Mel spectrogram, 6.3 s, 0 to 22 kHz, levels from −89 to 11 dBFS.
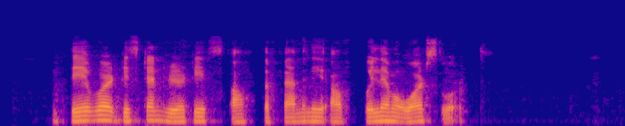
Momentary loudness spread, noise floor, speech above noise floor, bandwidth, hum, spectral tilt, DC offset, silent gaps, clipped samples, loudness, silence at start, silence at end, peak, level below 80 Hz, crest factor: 8 LU; -79 dBFS; 60 dB; 7.2 kHz; none; -5.5 dB/octave; under 0.1%; none; under 0.1%; -20 LUFS; 0.55 s; 1.65 s; -2 dBFS; -52 dBFS; 18 dB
